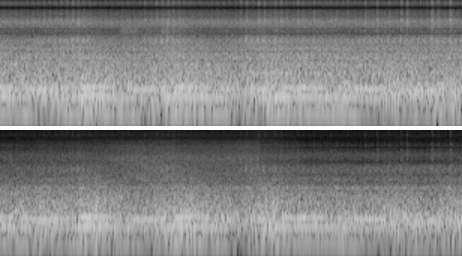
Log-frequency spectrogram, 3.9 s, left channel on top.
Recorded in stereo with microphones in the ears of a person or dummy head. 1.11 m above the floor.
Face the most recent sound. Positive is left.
turn(degrees=65)  # may be behind; listen again after turning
